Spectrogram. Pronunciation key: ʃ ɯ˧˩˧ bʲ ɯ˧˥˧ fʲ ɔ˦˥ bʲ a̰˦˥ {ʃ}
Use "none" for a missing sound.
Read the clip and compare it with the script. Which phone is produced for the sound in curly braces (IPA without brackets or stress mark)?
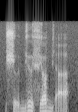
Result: none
